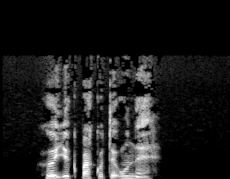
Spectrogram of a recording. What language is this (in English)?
Copainalá Zoque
